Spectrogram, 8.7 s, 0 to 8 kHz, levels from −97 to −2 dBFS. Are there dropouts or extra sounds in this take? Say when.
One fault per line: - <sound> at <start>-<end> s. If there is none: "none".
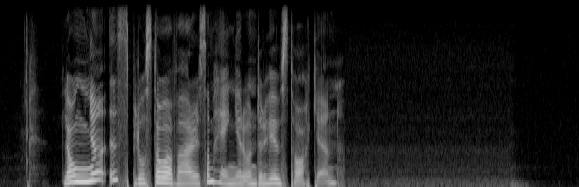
none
